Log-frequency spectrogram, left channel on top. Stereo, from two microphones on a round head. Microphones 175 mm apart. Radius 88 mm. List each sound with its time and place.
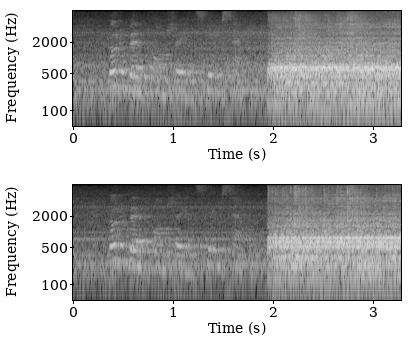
0.3 s a woman speaking: 20° left (ahead or behind), 2.0 m
1.9 s a drill: 35° right (ahead or behind), 2.5 m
